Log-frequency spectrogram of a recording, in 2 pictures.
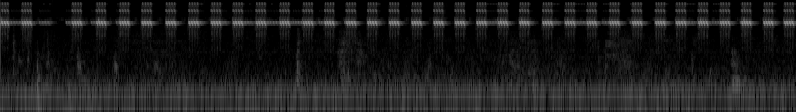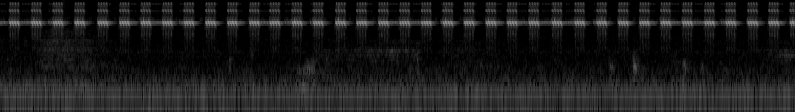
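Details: A cricket calling nonstop, rapid evenly spaced high-pitched chirps at a little over two per second, steady and unbroken, with a quiet low hum and scattered faint ticks behind.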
